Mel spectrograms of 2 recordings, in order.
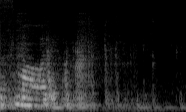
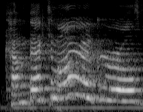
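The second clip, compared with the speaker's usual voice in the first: high, louder friendly call; grinning agent; 7 semitones higher, 5 dB louder than usual. A narrator's reading. Agent sends the girls off, high and grinning. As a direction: grin through it like a sly host. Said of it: "grinned Mister Lamb".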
